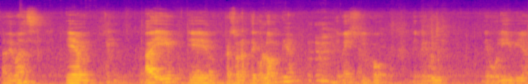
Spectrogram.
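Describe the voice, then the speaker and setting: A man's voice: mid-range voice, takes it slowly, pauses often, a bit bright. A man from Venezuela moderating a panel, speaking hesitantly with many fillers. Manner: hesitant, filler-heavy questions. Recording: echoey hall, distant mic, faint noise.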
